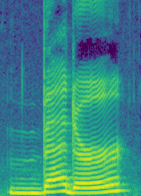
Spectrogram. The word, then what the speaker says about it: better: Better late than never. Listen to that word, better. Is there a D in this word? Better? Are we talking about a bed that you go to sleep in?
